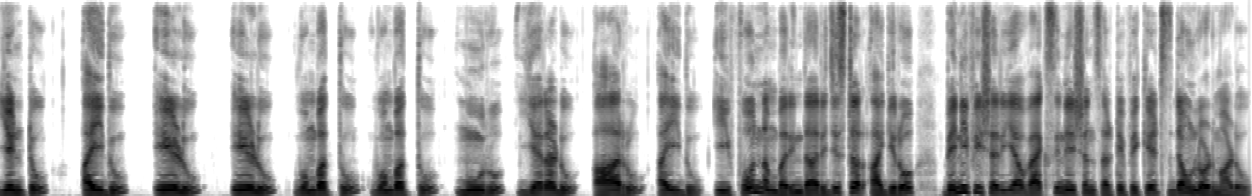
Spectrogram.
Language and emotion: Kannada, neutral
